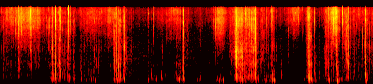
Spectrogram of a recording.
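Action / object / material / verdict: scrape / foam bead clay / foam beads / none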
